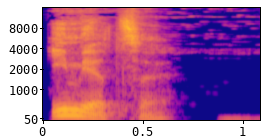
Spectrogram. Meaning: 1. to be, to be present, to be available, to there is / there are 2. passive of име́ть (imétʹ)
- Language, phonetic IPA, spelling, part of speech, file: Russian, [ɪˈmʲet͡sːə], иметься, verb, Ru-иметься.ogg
